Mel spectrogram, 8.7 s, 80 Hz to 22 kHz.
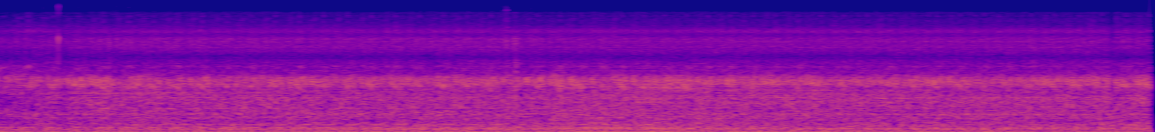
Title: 6.5 turbo diesel rough idle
